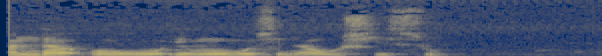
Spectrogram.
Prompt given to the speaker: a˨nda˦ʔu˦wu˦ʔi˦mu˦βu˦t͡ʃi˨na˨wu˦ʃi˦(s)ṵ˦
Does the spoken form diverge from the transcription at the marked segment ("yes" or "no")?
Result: no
